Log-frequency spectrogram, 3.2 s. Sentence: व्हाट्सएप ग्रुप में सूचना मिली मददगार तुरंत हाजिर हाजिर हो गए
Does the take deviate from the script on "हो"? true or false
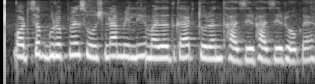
false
